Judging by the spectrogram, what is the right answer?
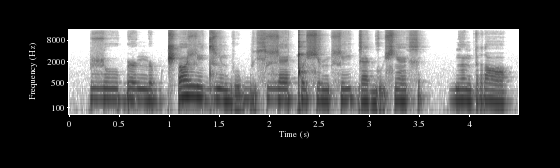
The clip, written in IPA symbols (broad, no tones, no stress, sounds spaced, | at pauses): ɮ u ɠ ə˞ ŋ ə˞ b t͡ʃʼ ʌ ɮ i d ɮ ĩ b ṵ b ḭ x ɮ ɛ ǃ ʊ ɕ ə˞ ŋ ɬ i ɡ æ ɡ ṵ ɕ ɛ̃ x | ɡ ə̃ ɡ r ɑ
